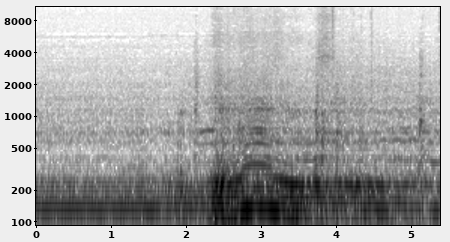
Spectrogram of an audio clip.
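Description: Mazda Miata's four-cylinder engine idling, then revved hard about two seconds in as the car launches. The revs climb and drop back as the clutch takes up, and the engine keeps pulling.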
